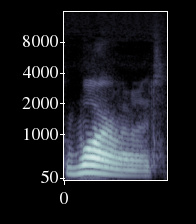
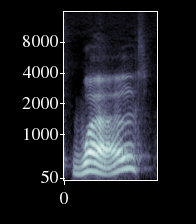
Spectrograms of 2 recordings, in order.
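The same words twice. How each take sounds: First: The word is said with an R sound. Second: The word is said with no R sound. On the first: The speaker calls it wrong. "and not world" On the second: The speaker calls it right. "there's no R sound in wor world. It's world"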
